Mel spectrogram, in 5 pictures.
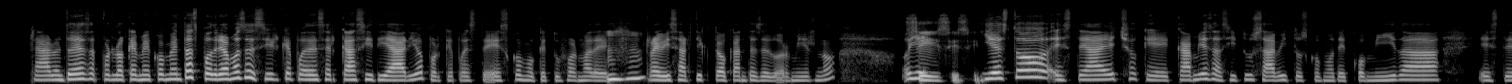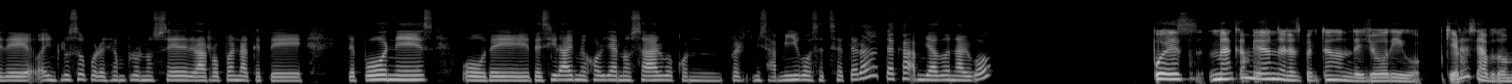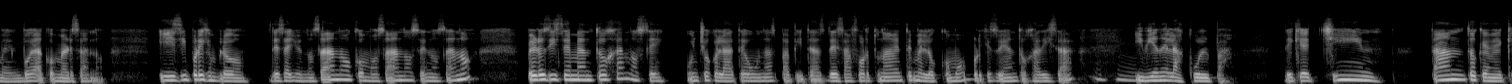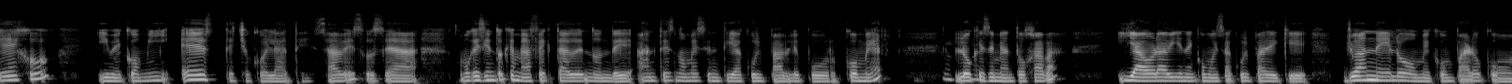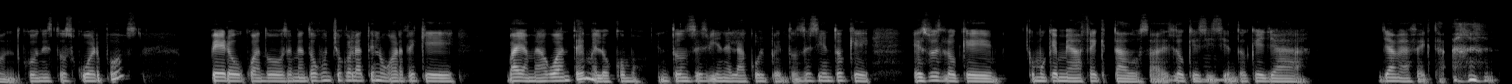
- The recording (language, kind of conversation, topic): Spanish, advice, ¿Qué tan preocupado(a) te sientes por tu imagen corporal cuando te comparas con otras personas en redes sociales?
- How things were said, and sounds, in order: other background noise; chuckle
